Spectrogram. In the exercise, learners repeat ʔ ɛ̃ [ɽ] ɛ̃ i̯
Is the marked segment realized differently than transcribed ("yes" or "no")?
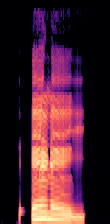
no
